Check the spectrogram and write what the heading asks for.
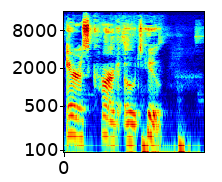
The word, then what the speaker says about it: ARIZCARD02: And for Twitch, it's ARIZCARD02. It's pronounced ArisCard02.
